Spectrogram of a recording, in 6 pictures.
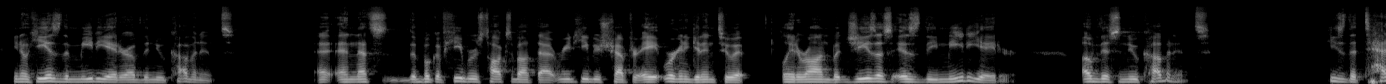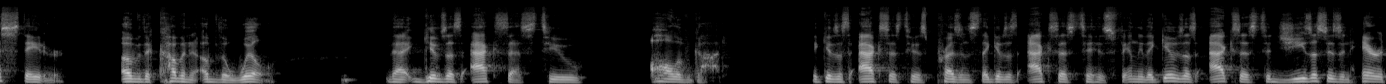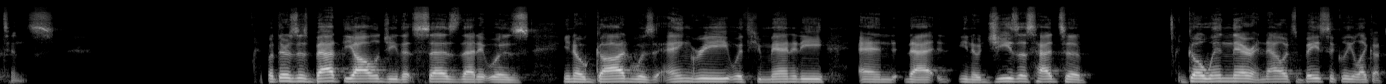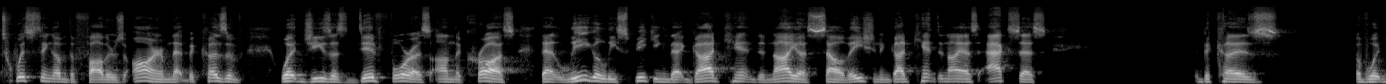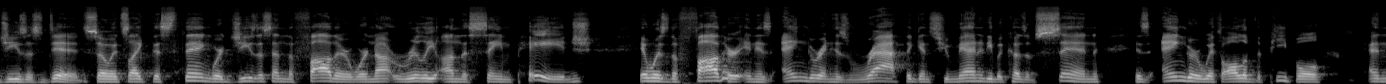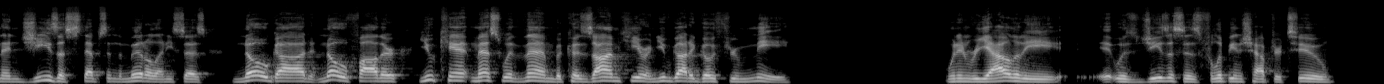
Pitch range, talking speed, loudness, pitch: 120-145 Hz, 160 wpm, -24 LUFS, 130 Hz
